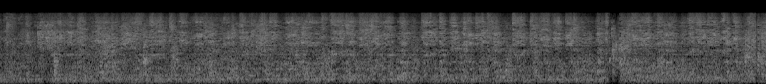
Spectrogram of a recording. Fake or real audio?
real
